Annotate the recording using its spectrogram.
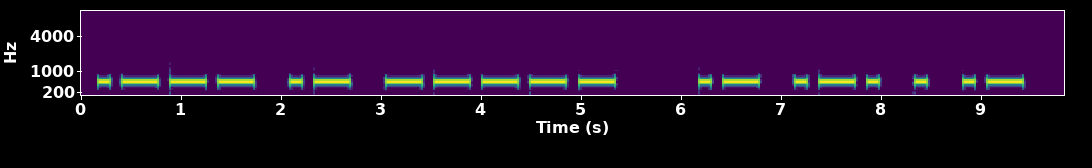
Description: Morse code, heard as a keyed tone, about 10 wpm, 610 Hz. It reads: JA0 AREA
